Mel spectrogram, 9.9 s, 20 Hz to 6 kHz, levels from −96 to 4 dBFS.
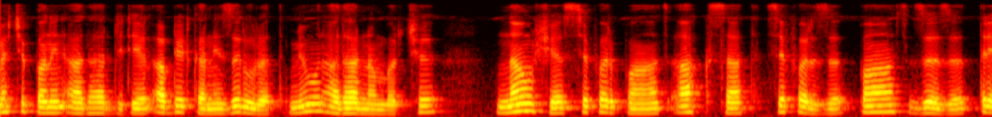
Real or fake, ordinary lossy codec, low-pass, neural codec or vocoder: real; none; 5.4 kHz; none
